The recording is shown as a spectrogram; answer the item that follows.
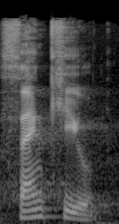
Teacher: TH semiclave como Z española.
